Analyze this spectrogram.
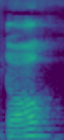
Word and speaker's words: talk: पहला वर्ड है टॉक, TALK, तो इसमें साइलेंट लेटर हो जाएगा एल, टॉक यानी बातचीत करना।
